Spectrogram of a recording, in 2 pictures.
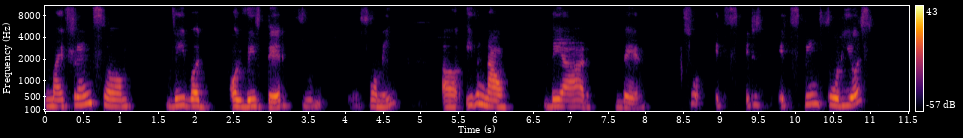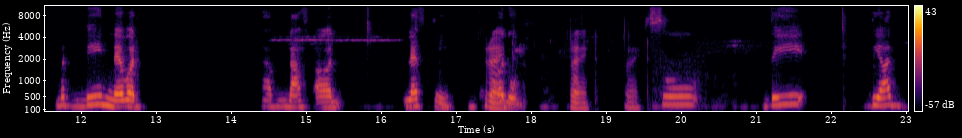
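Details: Woman with global aphasia after a stroke during an Everest base camp trek about four years earlier, initially unable to speak, read, write or spell; recovering after speech therapy; aphasia (recovering global aphasia after stroke).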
